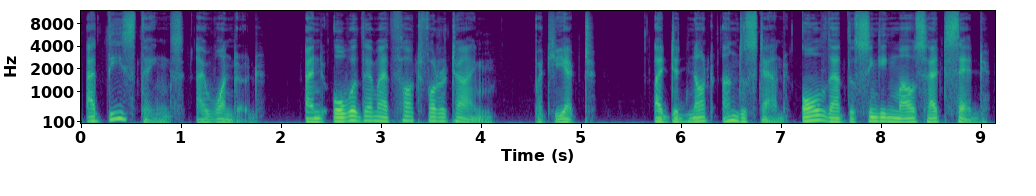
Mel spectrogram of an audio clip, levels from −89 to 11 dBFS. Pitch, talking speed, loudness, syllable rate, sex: 105 Hz, 170 wpm, -18 LUFS, 4.6 syllables/s, male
